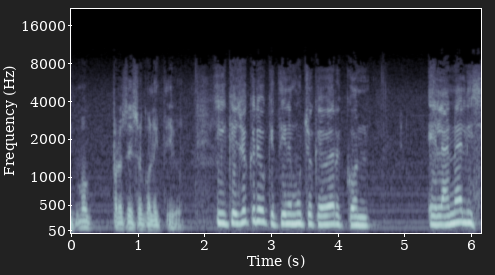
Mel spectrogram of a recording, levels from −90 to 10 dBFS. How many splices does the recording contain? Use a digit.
0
